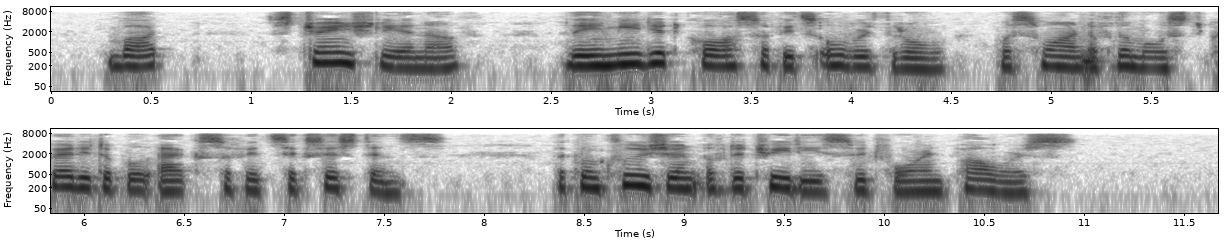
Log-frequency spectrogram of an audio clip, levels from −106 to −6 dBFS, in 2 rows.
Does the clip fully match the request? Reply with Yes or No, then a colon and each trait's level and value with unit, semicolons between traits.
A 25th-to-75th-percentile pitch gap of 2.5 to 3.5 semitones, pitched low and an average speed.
No: average, 2.9 semitones; high, 190 Hz; average, 155 wpm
